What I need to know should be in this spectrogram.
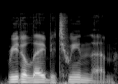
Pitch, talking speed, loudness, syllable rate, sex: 100 Hz, 200 wpm, -16 LUFS, 5.7 syllables/s, male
